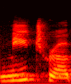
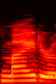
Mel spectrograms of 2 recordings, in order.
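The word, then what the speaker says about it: MITRE: I kept calling it me ra but it's actually pronounced miter like lighter with an M uh and they're based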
